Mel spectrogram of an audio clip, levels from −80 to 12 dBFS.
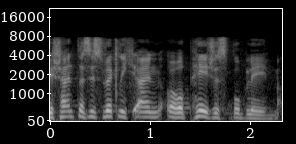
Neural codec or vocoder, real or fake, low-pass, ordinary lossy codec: codec, 16 kHz, 2 kbps, X-Codec, HuBERT features, trained on LibriSpeech; fake; none; none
